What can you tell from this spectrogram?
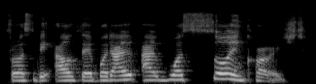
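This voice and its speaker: A woman's voice: medium pitch, steady tone, moderate pace. Nigerian-born woman on a video call panel, earnest, keeps repeating words for stress. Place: home room.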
